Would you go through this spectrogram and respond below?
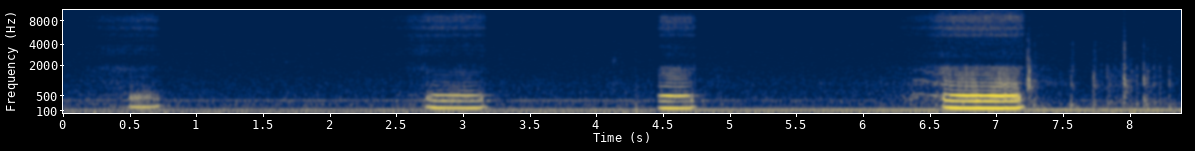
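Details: A five-month-old puppy napping in the afternoon gives four tonal, whistling-buzzy snores at irregular intervals over a steady low hum; snoring.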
